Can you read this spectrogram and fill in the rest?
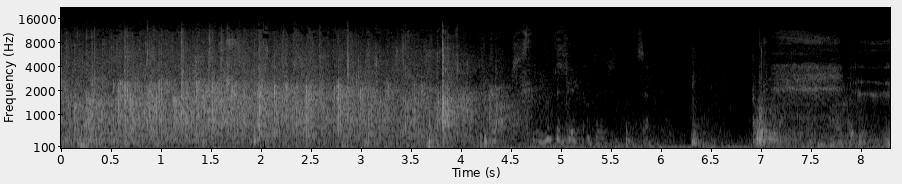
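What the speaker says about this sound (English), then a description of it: "I guess you can go ahead and clap." Audience applause at a high school senior awards night honoring the senior class, with dense clapping for about four seconds that thins into scattered claps, with faint talk and shuffling as it dies away.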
